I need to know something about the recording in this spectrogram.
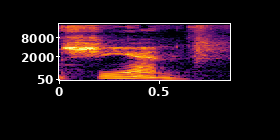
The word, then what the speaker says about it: SHEIN: a certain fashion company called xi'an pronounced like she inside uh and this uh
